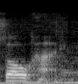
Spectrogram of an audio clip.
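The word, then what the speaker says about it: Samhain: festival called soulheim it's spelled s-a-m-h but it's pronounced so high and soheim was the day before november 1st where they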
